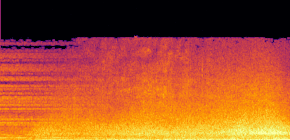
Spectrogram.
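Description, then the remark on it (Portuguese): Steady traffic noise from many cars driving along the boulevards, most of them horseless and engine-driven, a continuous engine rumble and road hiss that swells slightly louder toward the end, with no voices. “Com efeito, dentre os inúmeros carros que sulcavam o leito dos bulevares, a maioria avançava sem cavalos.”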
